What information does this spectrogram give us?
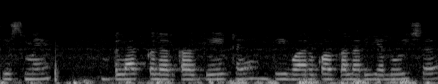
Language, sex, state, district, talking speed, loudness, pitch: Hindi, female, Bihar, Gopalganj, 165 wpm, -32 LUFS, 230 Hz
